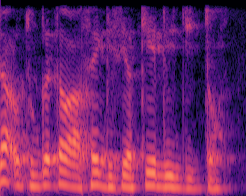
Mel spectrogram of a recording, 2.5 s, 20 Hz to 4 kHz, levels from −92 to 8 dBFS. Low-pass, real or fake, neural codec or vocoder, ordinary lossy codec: 3.6 kHz; fake; codec, 16 kHz, 4 kbps, FreqCodec, larger model; none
